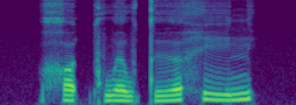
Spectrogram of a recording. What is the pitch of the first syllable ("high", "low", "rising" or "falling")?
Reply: low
